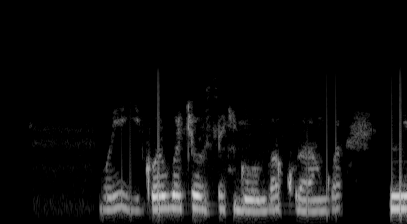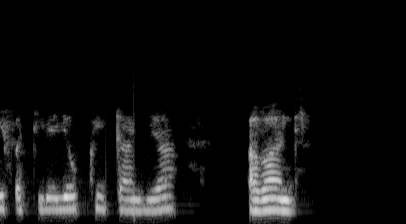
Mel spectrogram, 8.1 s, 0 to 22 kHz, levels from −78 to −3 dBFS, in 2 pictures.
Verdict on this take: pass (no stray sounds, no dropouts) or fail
pass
